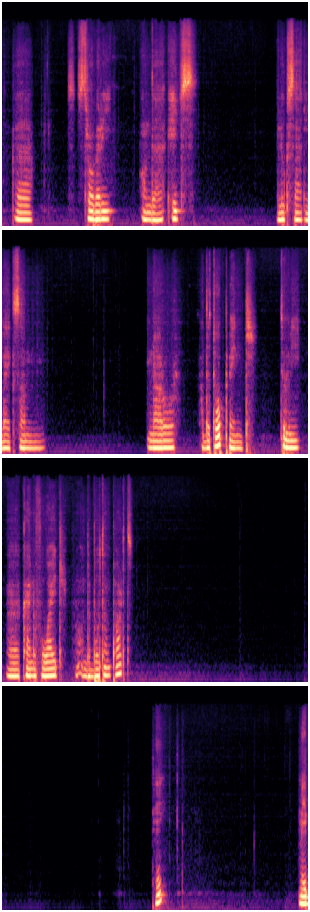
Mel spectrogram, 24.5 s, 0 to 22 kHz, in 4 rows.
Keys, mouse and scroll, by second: 21.0-21.6 scroll down 1.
